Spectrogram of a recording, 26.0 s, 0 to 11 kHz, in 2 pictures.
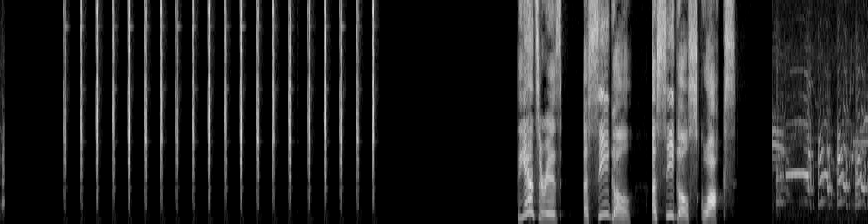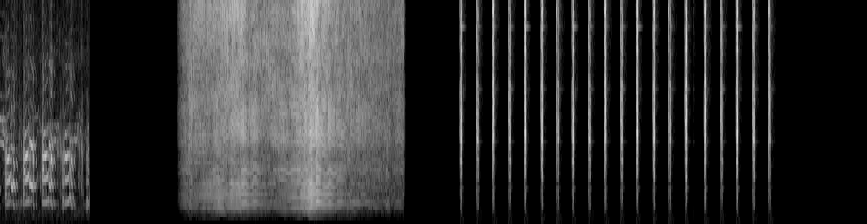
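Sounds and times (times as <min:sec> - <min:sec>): clock-like ticks: 0:01.0 - 0:05.7, 0:19.9 - 0:24.7
seagull calls: 0:11.6 - 0:14.4.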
